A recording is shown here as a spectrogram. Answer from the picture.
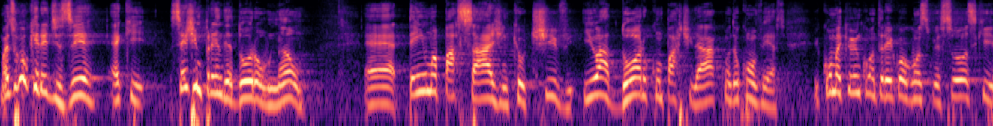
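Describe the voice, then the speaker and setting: Over a silent background in a very clean recording, a man with a Minas Gerais accent speaks at a high pitch with lively intonation. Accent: Minas Gerais (mineiro) Brazilian Portuguese. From Brazil, Belo Horizonte (Minas Gerais). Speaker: immigration lawyer. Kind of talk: conference panel talk.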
